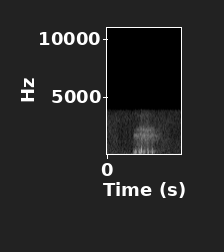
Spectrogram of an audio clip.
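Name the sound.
snoring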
